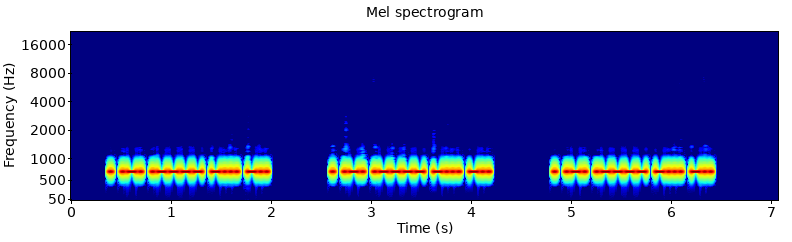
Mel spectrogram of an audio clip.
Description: Morse code, heard as a keyed tone, about 37 wpm, 700 Hz. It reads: ER1BD ER1BD ER1BD
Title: DXCC-100 Call Signs - 5 Characters - Repeated 3x - 40wpm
